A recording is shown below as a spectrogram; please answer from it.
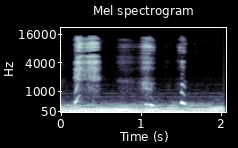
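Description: A woman sobbing: a few short, gasping breaths with a falling catch in the voice, over low, sustained background music.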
